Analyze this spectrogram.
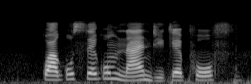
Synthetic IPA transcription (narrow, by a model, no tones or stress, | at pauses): k̬ʼwak̬ʼusɛk̬ʼum̩nandʱik̬ʼɛpʰoːfu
